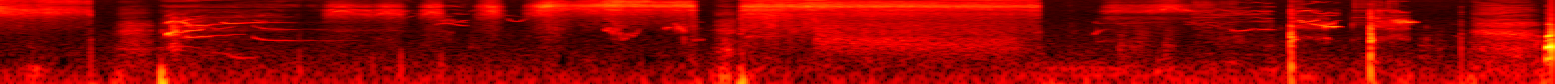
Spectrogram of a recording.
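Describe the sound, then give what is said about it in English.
A voice imitates a snake with a string of long, sharp hissing S sounds, some drawn out for over a second, broken by short gaps and faint squeaky vocal bits, fairly loud. “I'll fucking make S sounds all day.”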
